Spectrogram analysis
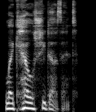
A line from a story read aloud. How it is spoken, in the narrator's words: Alex growls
